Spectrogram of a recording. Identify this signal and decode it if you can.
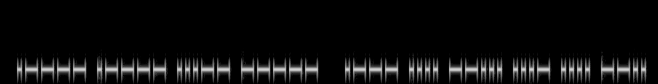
Morse code, heard as a keyed tone, about 30 wpm, 700 Hz. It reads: 1130 JH7VHZ
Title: Worked All Europe DX Contest - QTC Exchange - 30wpm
